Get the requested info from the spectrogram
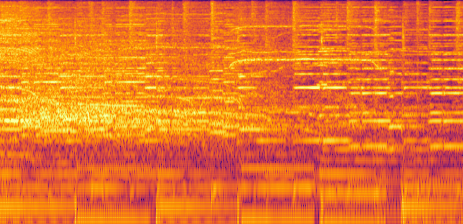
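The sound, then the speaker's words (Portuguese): A crowd shouts and whoops loudly in answer to the singer's call for everyone in love to shout, over steady band music with a thumping bass line, the cheering sustained and dense for several seconds. “Quem tá apaixonado dá um grito.”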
